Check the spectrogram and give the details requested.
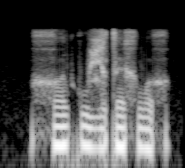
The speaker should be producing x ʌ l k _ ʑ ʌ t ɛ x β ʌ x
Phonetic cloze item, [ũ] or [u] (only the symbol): u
